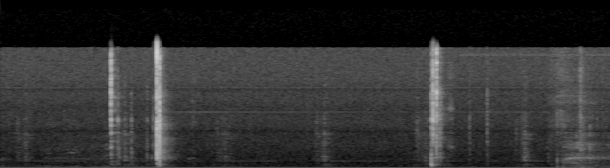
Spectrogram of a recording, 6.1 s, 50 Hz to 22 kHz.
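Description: Sharp clicks of the metal push buttons on an N1201SA RF vector impedance analyzer as two of them are pressed and held to switch it on. There are two clicks close together about a second in, the second the loudest, and one more about four seconds in, over a steady low hum.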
